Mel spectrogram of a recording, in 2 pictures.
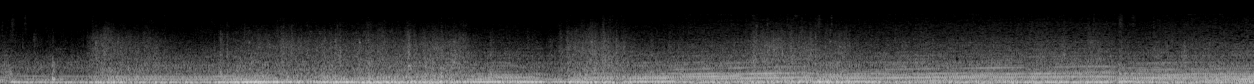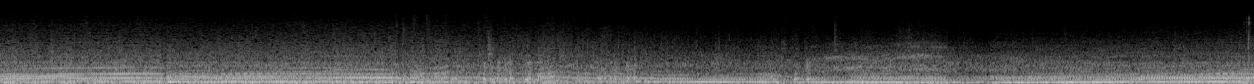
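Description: A 2016 Bugatti Chiron revving hard around Monza in Gran Turismo 7, its engine a loud, steady, close drone with rising and falling pitch sweeps through gear changes, sustained throughout with no talking.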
